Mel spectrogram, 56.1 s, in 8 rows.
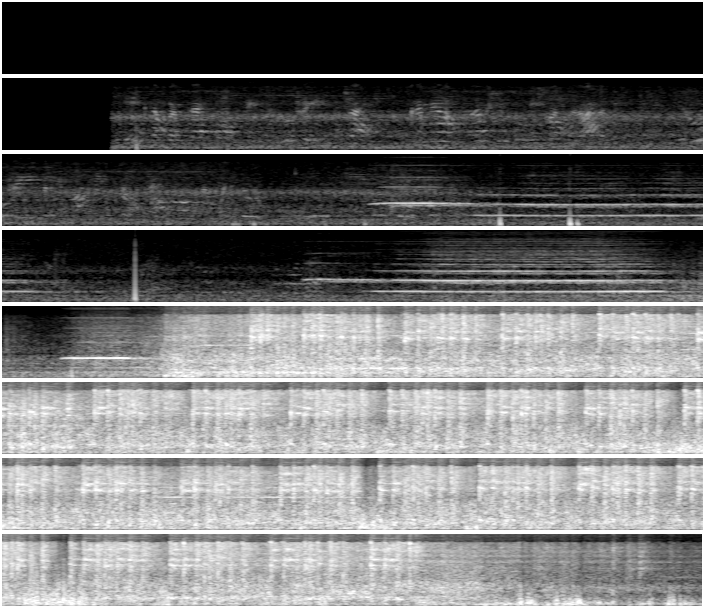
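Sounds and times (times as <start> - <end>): train horn chord: 17.7 - 21.6, 24.0 - 27.8
train wheels rumbling and clicking: 27.9 - 28.6, 29.5 - 56.0.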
